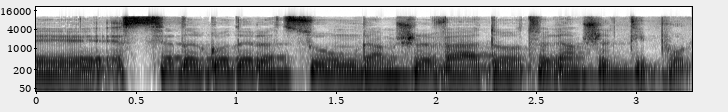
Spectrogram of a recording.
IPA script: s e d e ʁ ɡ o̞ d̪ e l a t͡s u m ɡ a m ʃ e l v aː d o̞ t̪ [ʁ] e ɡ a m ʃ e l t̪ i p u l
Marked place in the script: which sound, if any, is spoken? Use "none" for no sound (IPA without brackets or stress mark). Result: v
